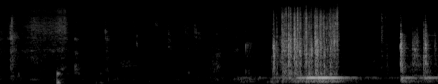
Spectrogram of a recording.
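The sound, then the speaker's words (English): A deck of cards is shuffled in a crisp, fluttering burst, followed by a shorter riffle, with quiet talk and small handling clicks around it. “Ooh, so a little deck ASMR.”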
